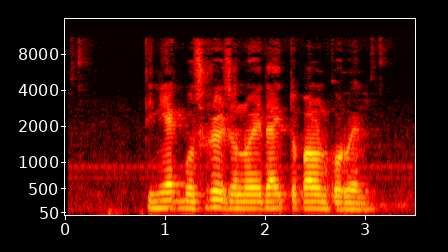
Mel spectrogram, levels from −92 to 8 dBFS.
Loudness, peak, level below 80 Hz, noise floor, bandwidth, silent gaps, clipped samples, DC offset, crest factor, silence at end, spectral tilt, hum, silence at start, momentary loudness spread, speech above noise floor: -24 LUFS; -6 dBFS; -58 dBFS; -53 dBFS; 11.5 kHz; none; under 0.1%; under 0.1%; 20 dB; 0.4 s; -6 dB/octave; none; 0.85 s; 11 LU; 30 dB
